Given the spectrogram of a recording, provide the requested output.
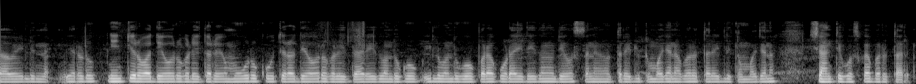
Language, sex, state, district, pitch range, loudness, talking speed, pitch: Kannada, male, Karnataka, Chamarajanagar, 125-130 Hz, -17 LUFS, 175 wpm, 130 Hz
